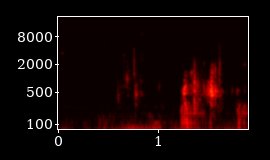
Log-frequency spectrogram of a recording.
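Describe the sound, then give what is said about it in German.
Faint sipping of a drink, a few soft slurping and swallowing noises clustered toward the end, low and muffled against a quiet background. “Und jetzt trinke ich erstmal wieder einen Schluck und du kannst kurz nachdenken.”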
